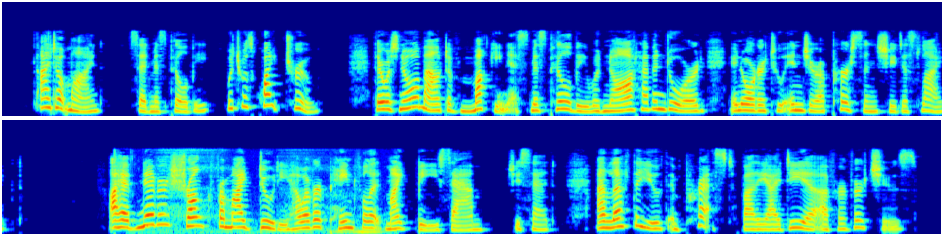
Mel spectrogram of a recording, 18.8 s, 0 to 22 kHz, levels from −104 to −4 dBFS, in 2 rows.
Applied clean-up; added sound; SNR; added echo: none; Breathing; 20 dB; none.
